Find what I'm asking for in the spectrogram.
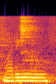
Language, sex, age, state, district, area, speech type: Telugu, male, 18-30, Andhra Pradesh, Palnadu, urban, spontaneous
